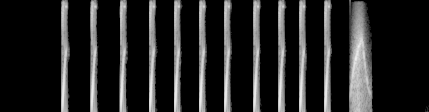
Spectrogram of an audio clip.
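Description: A run of eleven quick cartoon pop sound effects, about four a second, then one slightly longer pop that slides upward near the end.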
